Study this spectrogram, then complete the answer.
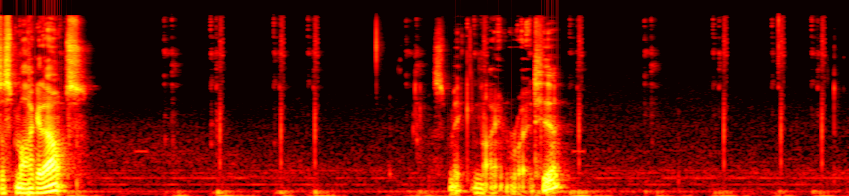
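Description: Soft game interface clicks tick now and then.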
